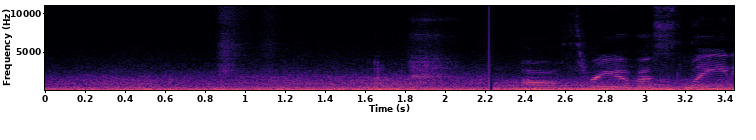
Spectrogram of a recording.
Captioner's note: laughing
